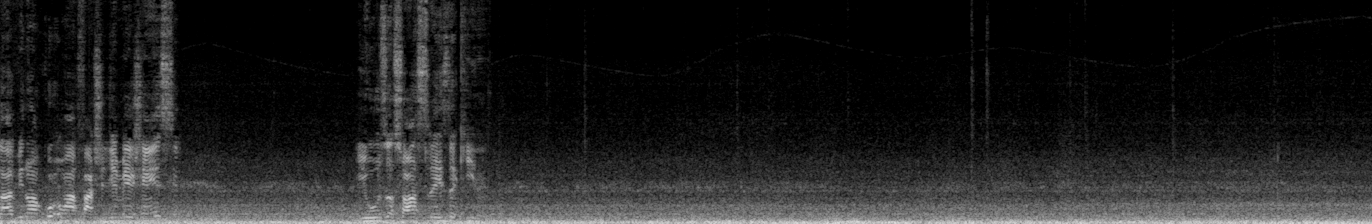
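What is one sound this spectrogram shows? Tyres roar on a road.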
